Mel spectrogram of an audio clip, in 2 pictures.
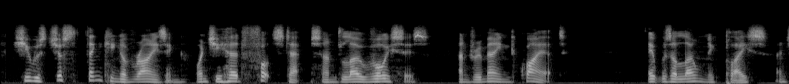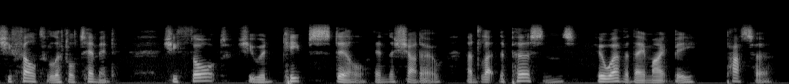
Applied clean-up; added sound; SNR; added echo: none; none; none; none.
